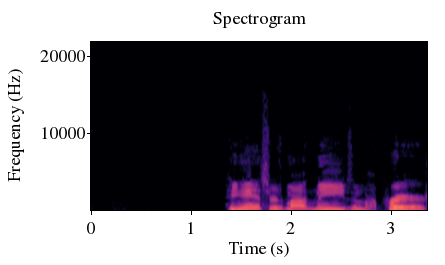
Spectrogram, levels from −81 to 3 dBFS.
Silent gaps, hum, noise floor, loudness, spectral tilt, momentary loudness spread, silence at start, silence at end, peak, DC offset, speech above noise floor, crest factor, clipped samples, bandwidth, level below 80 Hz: none; none; -88 dBFS; -31 LUFS; -6 dB/octave; 10 LU; 1.35 s; 0 s; -12 dBFS; under 0.1%; 58 dB; 20 dB; under 0.1%; 11.5 kHz; -72 dBFS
